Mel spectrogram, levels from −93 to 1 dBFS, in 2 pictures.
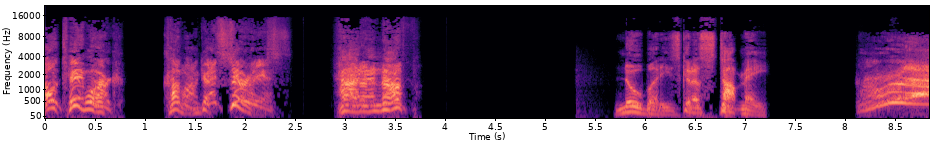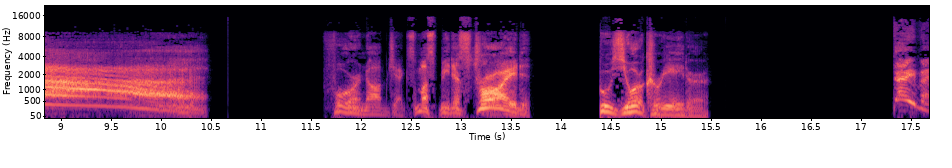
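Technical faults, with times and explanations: No technical faults can be heard in this clip.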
